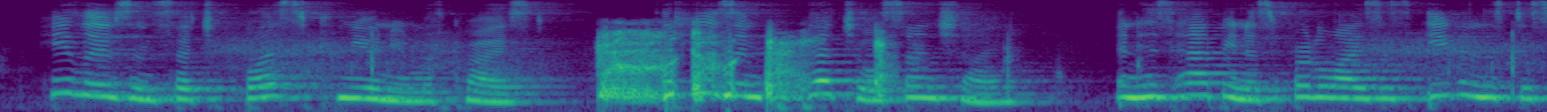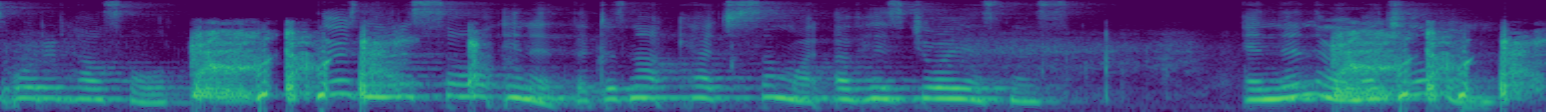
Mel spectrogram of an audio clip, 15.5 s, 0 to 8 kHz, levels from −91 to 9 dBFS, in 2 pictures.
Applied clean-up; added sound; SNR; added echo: none; Cough; 3 dB; reverberation time 0.9 s.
